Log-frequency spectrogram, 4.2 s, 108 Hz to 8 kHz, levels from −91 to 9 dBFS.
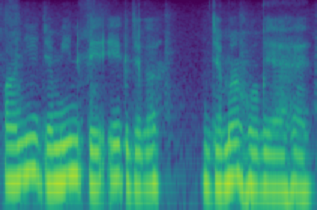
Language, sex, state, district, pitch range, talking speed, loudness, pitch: Hindi, female, Jharkhand, Ranchi, 175-205 Hz, 125 wpm, -13 LUFS, 185 Hz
